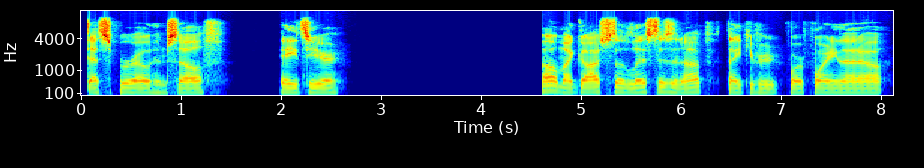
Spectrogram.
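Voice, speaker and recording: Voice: medium pitch, level tone, slow, long pauses, a little mellow, clear, resonant tone, no room sound. A laid-back, slangy live streamer of unclear sex, chatting casually with mock seriousness. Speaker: video game live streamer.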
